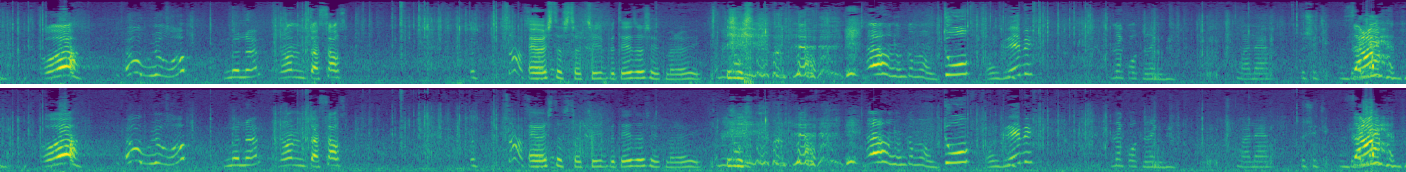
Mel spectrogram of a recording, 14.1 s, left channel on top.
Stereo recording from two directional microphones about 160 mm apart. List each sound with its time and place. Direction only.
0.1 s a sound: 15° right (ahead or behind)
1.2 s a sound: 35° left (ahead or behind)
2.7 s speech: 10° left (ahead or behind)
4.2 s horse: 10° left (ahead or behind)
5.1 s speech: 15° left (ahead or behind)
11.1 s speech: 10° left (ahead or behind)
